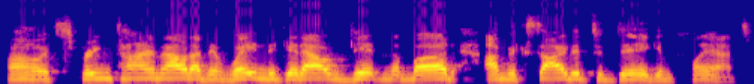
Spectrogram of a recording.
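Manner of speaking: bubbling over to get started; acted excitement. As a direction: act out eager anticipation, voice rising. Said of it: "It's the excitement of knowing".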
